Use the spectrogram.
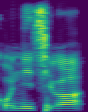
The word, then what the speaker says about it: こんにちは: The final syllable of konnichiwa is actually a topic marker. It's written as ha, but it is pronounced as wa.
